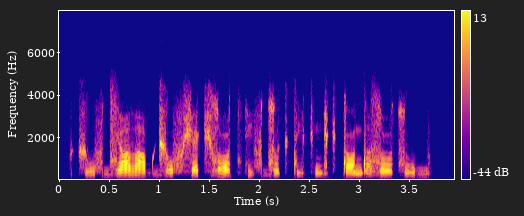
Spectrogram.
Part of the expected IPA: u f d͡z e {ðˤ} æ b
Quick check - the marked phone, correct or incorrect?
correct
